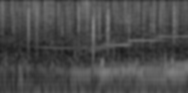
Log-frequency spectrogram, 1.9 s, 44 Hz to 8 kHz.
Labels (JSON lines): {"label": "biophony", "recorder": "SoundTrap 300"}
